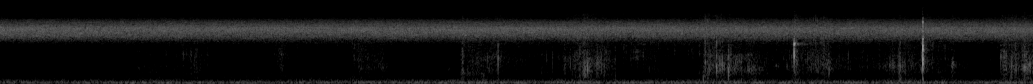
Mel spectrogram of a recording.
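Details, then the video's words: Along a woodland creek in midsummer heat and humidity, cicadas keep up a constant high hiss while footsteps crunch on the path and two sharp snaps stand out near the end. "Walking along a Creek with lots of Noisy Cicada Insects Singing in Summer"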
